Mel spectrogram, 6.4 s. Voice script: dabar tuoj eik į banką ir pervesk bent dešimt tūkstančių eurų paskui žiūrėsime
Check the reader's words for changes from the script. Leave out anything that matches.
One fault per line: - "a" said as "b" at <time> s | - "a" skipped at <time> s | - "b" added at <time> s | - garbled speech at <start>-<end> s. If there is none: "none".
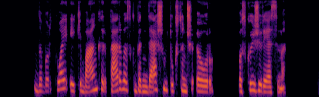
none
